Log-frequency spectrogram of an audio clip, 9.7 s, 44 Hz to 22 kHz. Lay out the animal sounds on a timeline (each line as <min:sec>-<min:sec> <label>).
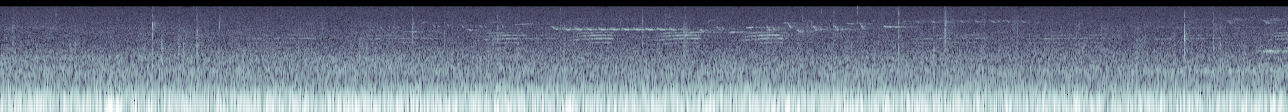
0:01.8-0:06.0 Red-breasted Nuthatch (Sitta canadensis)
0:03.0-0:07.8 Winter Wren (Troglodytes hiemalis)
0:06.7-0:09.7 Red-breasted Nuthatch (Sitta canadensis)
0:09.0-0:09.7 Black-and-white Warbler (Mniotilta varia)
